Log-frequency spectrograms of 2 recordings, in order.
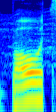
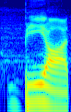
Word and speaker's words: Biot: It was either Boat or Boot or whatever, but it is Biot, so the proper pronunciation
